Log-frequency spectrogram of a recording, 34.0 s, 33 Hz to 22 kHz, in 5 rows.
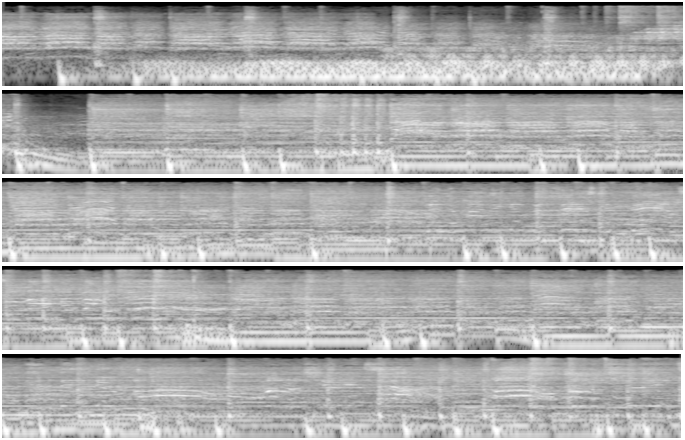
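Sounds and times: drums: 0:00.0 - 0:34.0
keyboards: 0:00.0 - 0:34.0
electric guitar: 0:02.5 - 0:34.0
male singer: 0:10.7 - 0:34.0.

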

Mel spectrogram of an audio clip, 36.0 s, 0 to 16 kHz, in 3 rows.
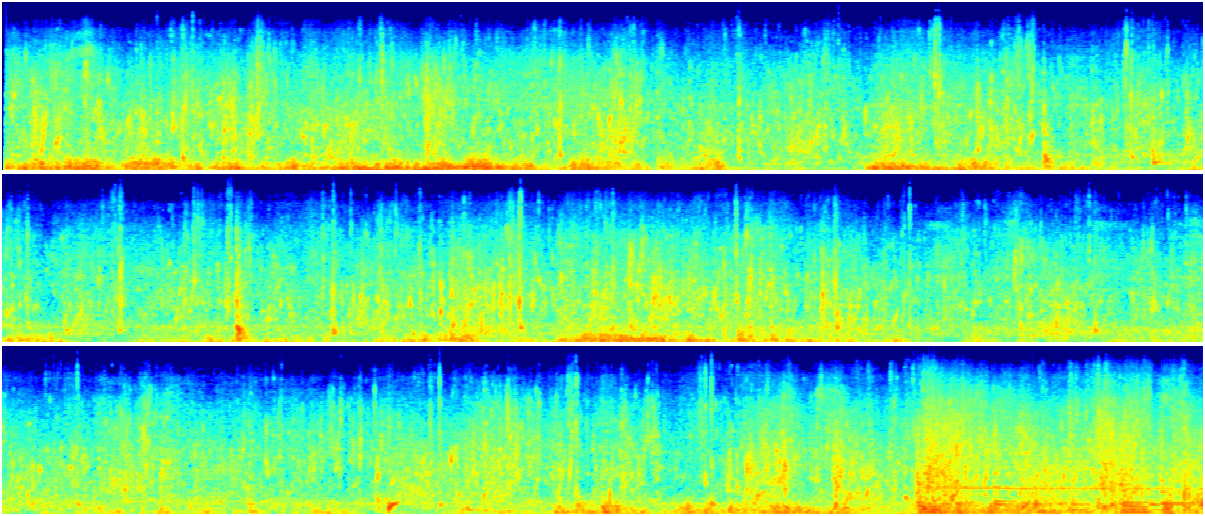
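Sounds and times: wind rumble on microphone: 0:00.0 - 0:07.5, 0:08.5 - 0:10.9, 0:15.9 - 0:20.5, 0:28.5 - 0:36.0
paddle splashing water: 0:00.0 - 0:36.0
sharp knock: 0:33.2 - 0:36.0.

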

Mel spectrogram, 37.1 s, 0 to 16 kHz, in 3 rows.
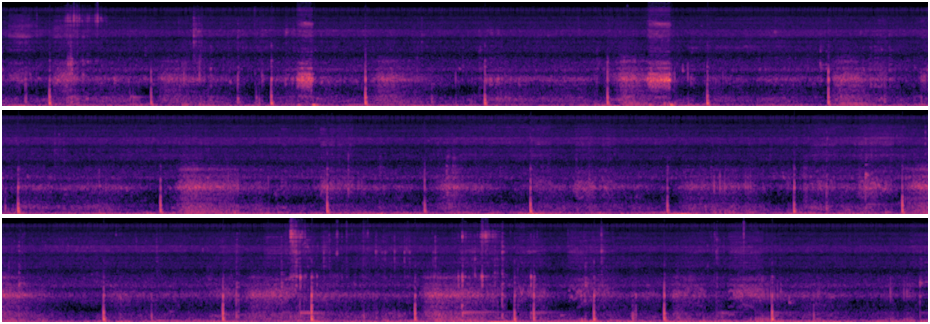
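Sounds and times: exhaled bubbles underwater: 0:28.3 - 0:32.9.

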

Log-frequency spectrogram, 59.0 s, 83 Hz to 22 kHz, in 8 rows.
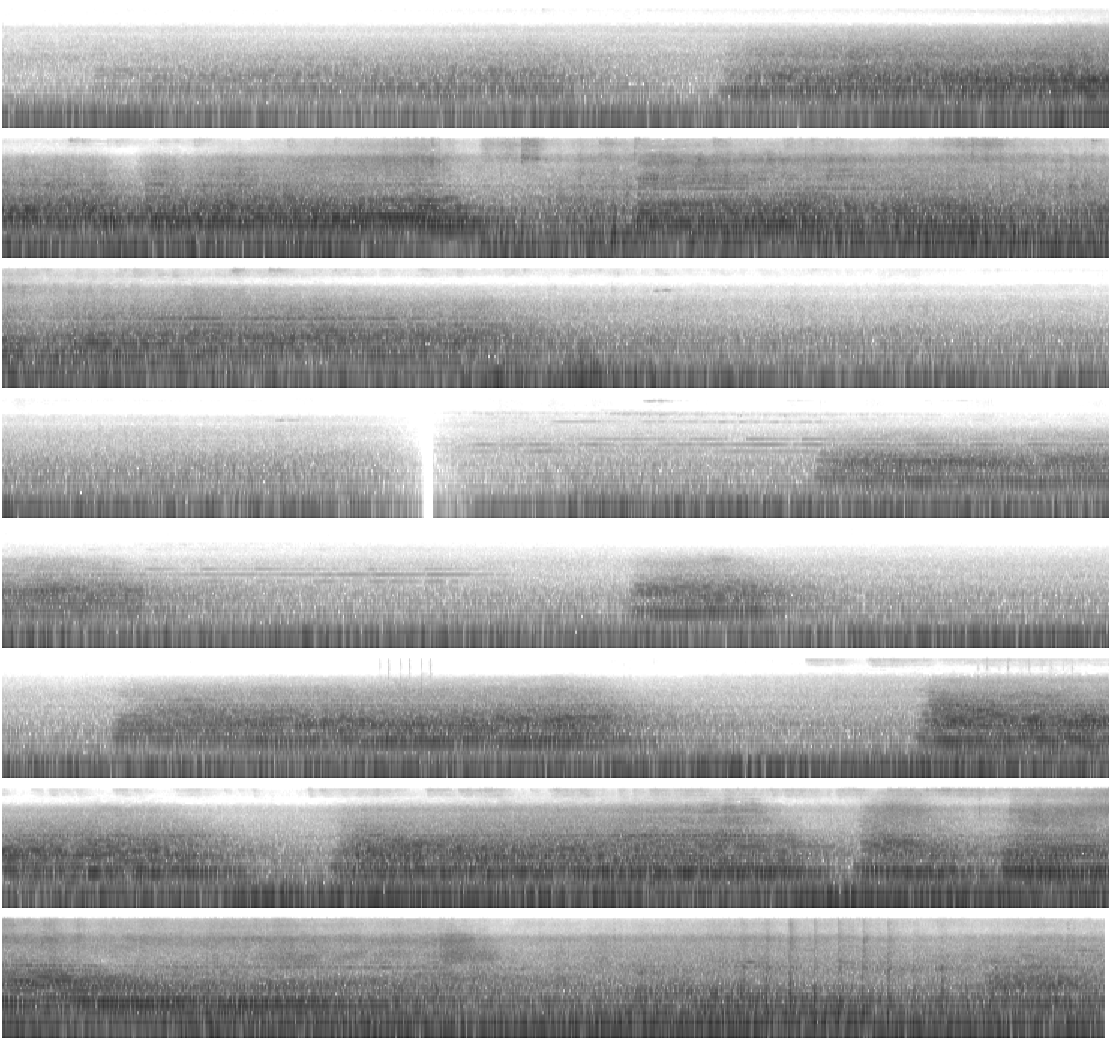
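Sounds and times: deep rumble of train: 0:00.0 - 0:59.0
locomotive air horn blasts: 0:00.6 - 0:04.1, 0:04.8 - 0:10.9, 0:11.6 - 0:18.5, 0:27.5 - 0:30.8, 0:33.7 - 0:35.0, 0:37.6 - 0:41.3, 0:43.0 - 0:55.4, 0:58.2 - 0:59.0.

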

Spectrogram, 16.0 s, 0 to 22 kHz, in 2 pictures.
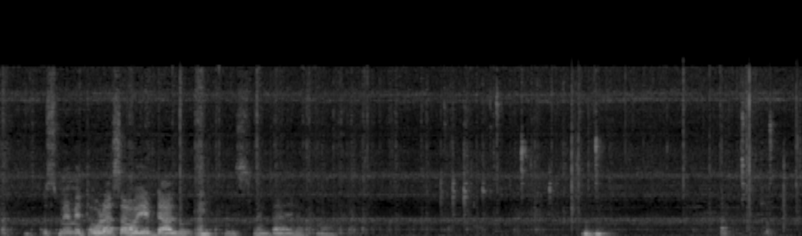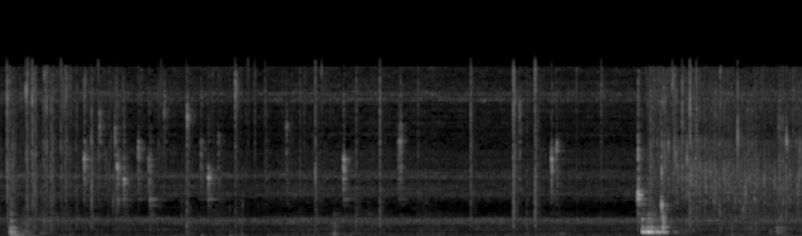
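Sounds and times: oil ticking and crackling in pan: 0:00.0 - 0:16.0.

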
